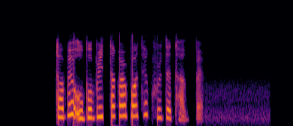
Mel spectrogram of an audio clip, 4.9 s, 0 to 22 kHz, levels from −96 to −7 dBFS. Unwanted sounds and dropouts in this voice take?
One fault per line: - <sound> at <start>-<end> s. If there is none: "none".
none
